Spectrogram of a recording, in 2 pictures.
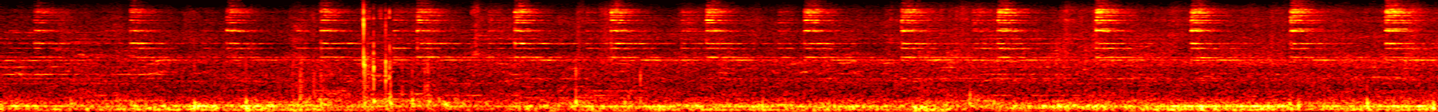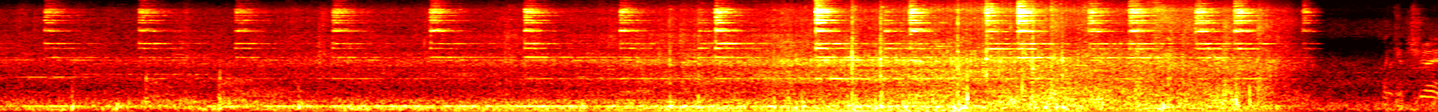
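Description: A miniature park train's locomotive approaching and pulling in, its bell ringing in steady strokes a little over once a second over the engine's low running hum, which grows louder as it nears and drops away near the end.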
